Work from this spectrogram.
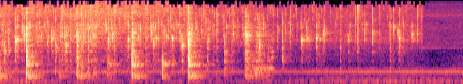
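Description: Bay leaves, cinnamon and cloves fry in hot oil in a pan as the spice base for veg biryani. A crackling sizzle runs under rhythmic scraping stir strokes, then drops to a faint hiss at the end.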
